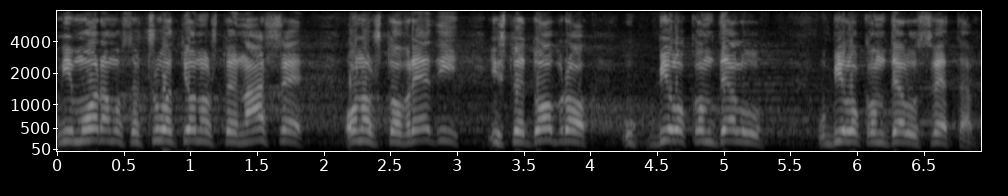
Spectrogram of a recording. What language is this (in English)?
Serbian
